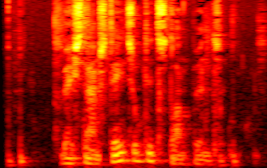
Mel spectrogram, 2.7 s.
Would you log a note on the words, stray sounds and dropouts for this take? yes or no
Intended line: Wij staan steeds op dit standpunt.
no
